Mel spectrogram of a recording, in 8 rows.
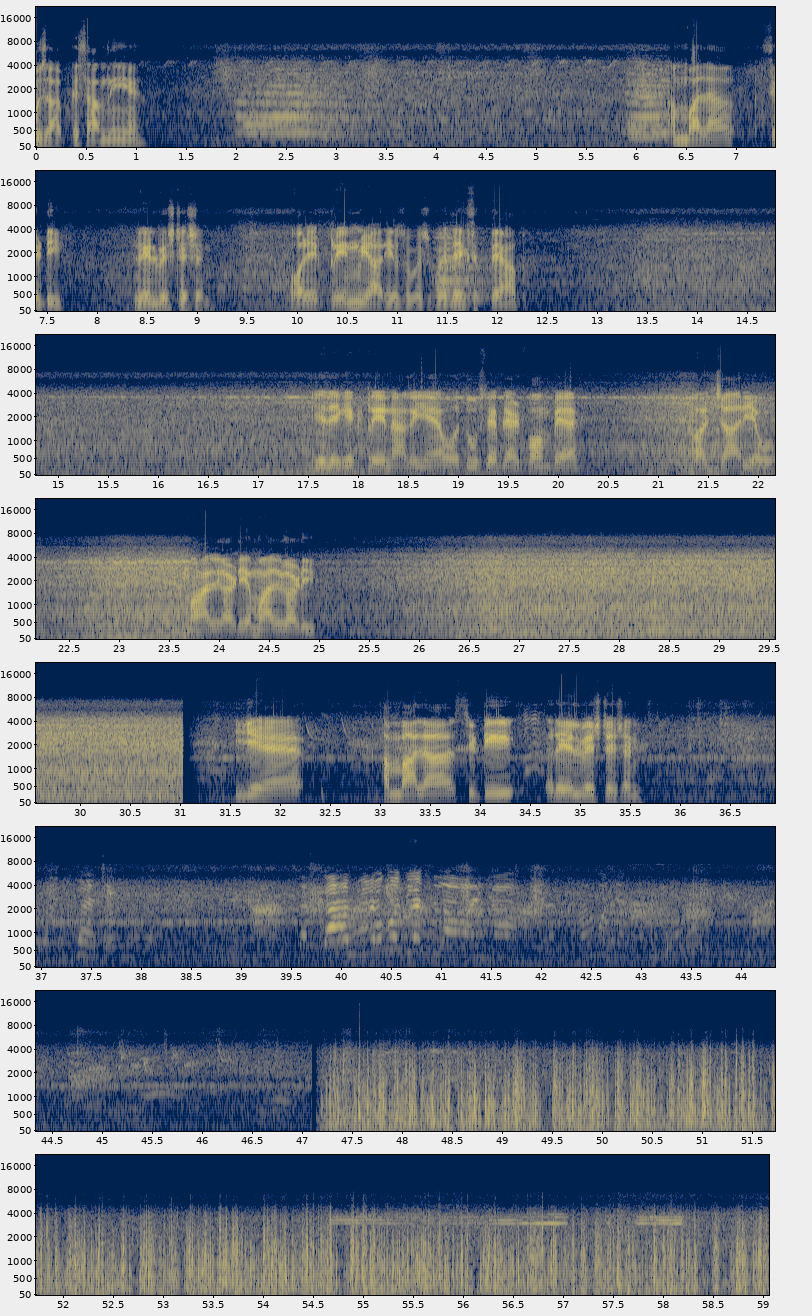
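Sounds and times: freight train rumbling past: 0.0 - 56.4, 57.0 - 59.0
bus rushing at speed: 12.8 - 31.1, 45.3 - 59.0
wind buffeting microphone: 47.1 - 59.0.

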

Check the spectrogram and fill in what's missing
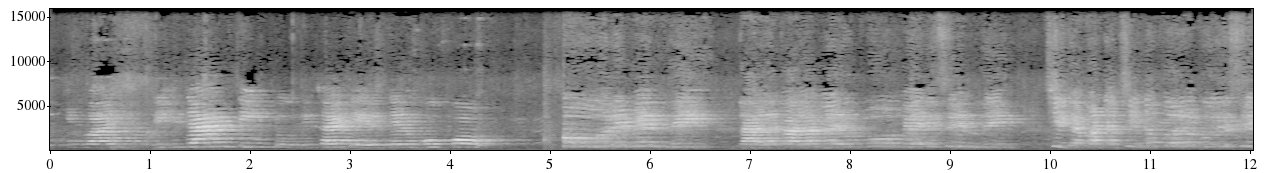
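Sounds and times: children singing: 5.1 - 12.0.

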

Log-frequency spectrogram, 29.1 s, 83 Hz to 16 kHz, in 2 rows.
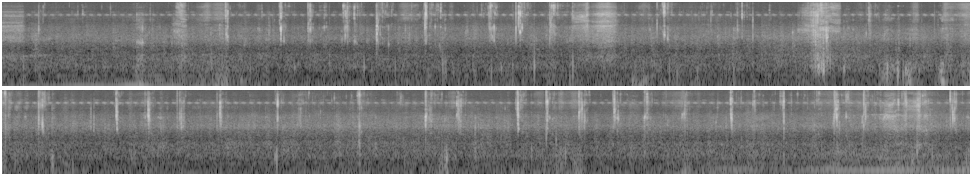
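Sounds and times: wet chewing: 2.0 - 29.0.

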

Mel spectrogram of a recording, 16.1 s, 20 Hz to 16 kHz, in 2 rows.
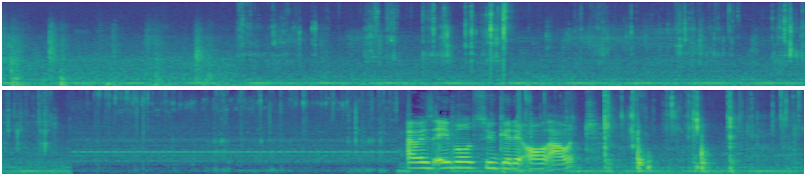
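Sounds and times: spoon scraping crunchy slime: 2.4 - 12.0, 13.1 - 16.0.

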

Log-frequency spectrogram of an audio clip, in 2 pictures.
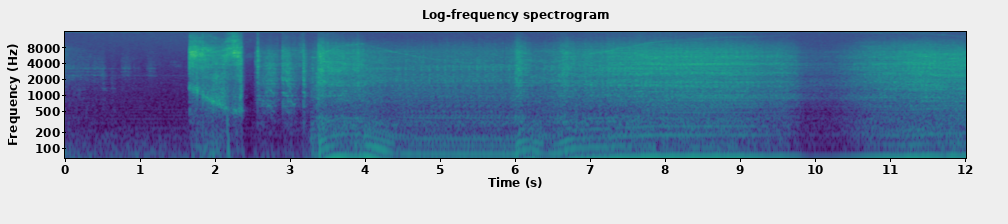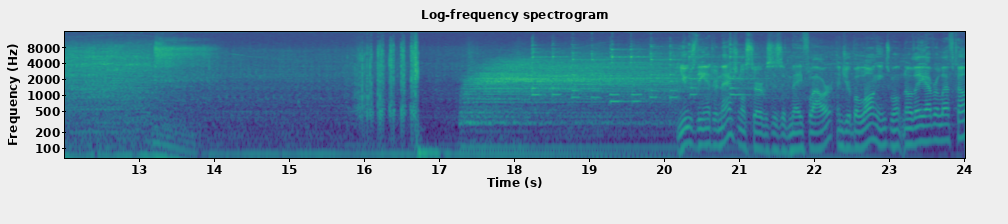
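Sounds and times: truck engine starting and running: 2.6 - 17.3, 20.3 - 24.0.

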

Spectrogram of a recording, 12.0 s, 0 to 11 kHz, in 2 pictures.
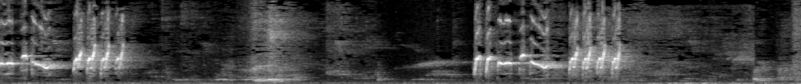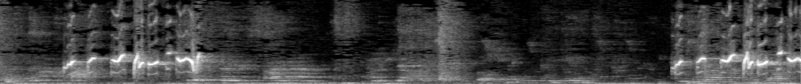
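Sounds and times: bird warbling: 0.0 - 7.8, 10.8 - 12.0.

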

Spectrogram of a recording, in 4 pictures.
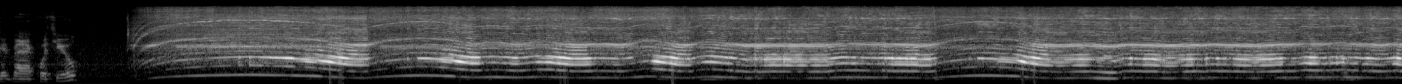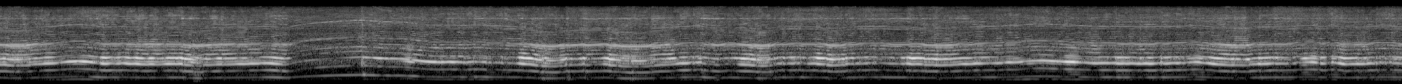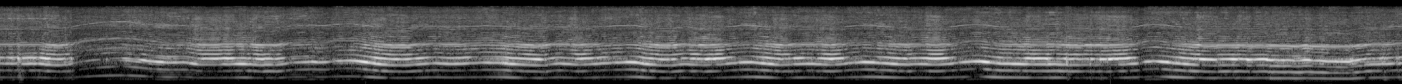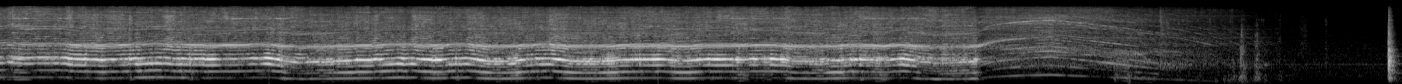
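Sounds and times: rotary tool carving wood: 1.3 - 54.9.

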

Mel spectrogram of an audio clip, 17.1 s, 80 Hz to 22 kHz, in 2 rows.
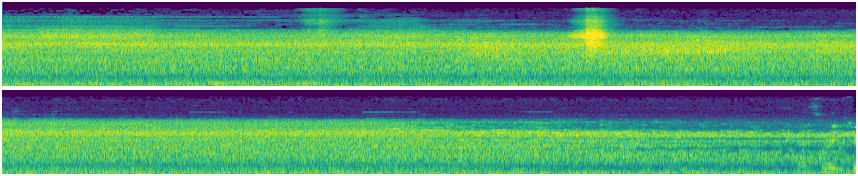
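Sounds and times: fire engine drone: 0.0 - 17.0
short sharp hiss: 5.7 - 6.2.

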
